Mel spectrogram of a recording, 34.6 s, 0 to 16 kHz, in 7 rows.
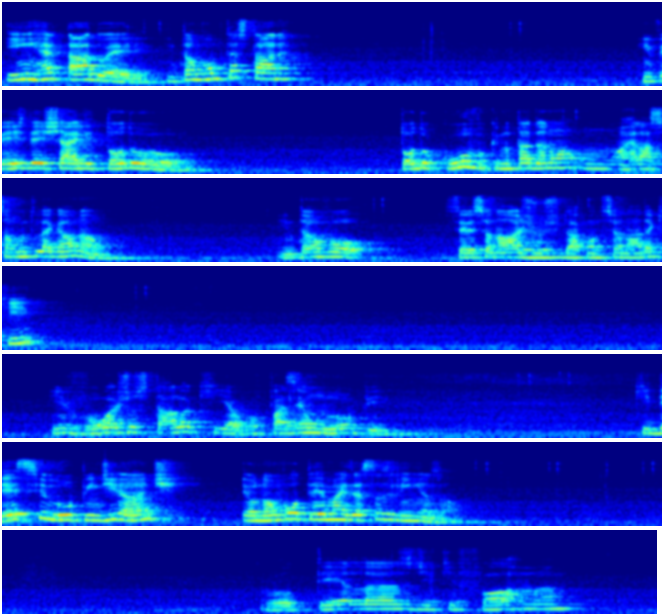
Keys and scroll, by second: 3.2 alt+q, 22.0 KP_0.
